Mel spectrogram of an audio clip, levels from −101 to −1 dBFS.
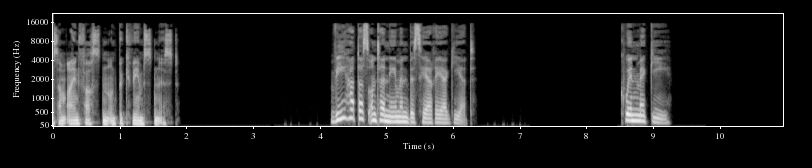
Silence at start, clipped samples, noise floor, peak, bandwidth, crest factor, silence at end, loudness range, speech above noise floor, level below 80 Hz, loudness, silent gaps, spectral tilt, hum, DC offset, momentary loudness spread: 0 s; under 0.1%; under -90 dBFS; 0 dBFS; 15.5 kHz; 18 dB; 1.75 s; 7 LU; over 74 dB; -54 dBFS; -17 LUFS; 3.26-3.30 s, 7.14-8.45 s; -5.5 dB/octave; none; under 0.1%; 14 LU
